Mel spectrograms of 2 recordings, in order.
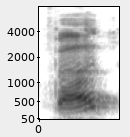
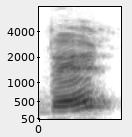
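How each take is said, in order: First: The vowel is an uh sound. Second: The vowel is an er sound. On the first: This is the Vincentian Creole way. "the O rep- replaces ear" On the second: This is the standard English way. "instead of saying bird"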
